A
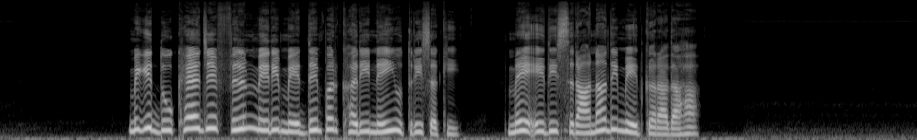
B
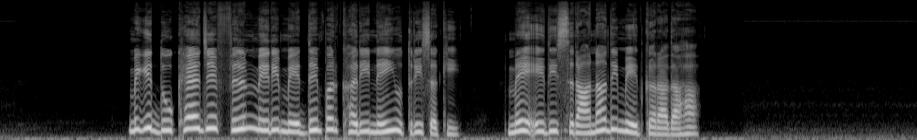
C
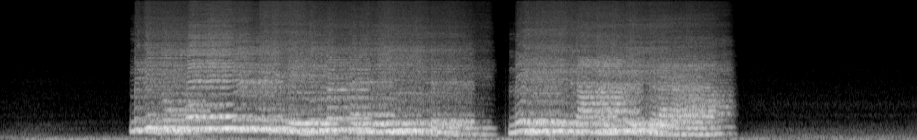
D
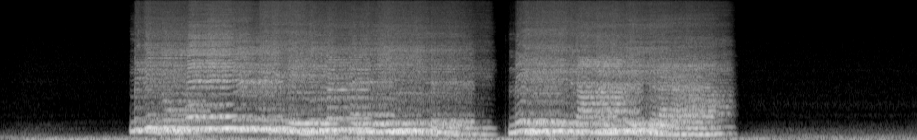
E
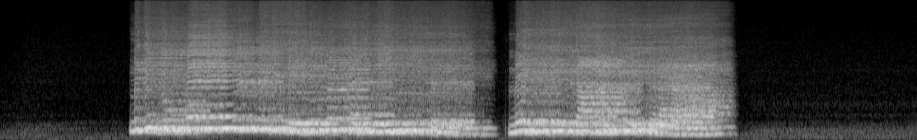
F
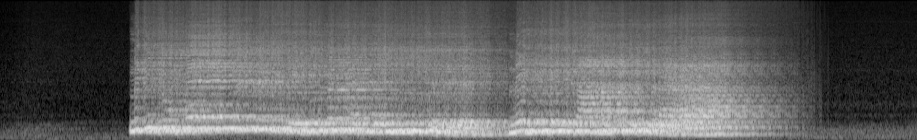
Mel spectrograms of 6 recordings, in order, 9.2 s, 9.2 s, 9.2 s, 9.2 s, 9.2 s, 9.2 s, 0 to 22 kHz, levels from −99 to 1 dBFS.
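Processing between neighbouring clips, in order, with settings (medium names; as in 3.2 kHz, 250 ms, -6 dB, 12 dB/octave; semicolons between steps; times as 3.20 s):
dynamic bell 3.1 kHz, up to -7 dB, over -46 dBFS, Q 0.73; trim +4 dB
median filter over 25 samples; gated-style reverb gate 410 ms flat, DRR -7.5 dB
peaking EQ 650 Hz -11 dB 3 oct; trim +6.5 dB
Chebyshev high-pass 330 Hz, order 2; compression 3:1, threshold -20 dBFS, peak gain reduction 7.5 dB; trim +5 dB
peak limiter -17 dBFS, peak gain reduction 10.5 dB; bit-crushed delay 167 ms, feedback 55%, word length 9-bit, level -6 dB; trim +8 dB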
